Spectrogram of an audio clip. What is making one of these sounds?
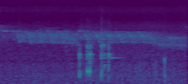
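A metal flask clinks in a man's hands.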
